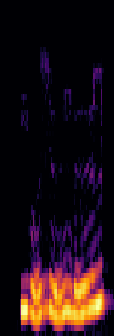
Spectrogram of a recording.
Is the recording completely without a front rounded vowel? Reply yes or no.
no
